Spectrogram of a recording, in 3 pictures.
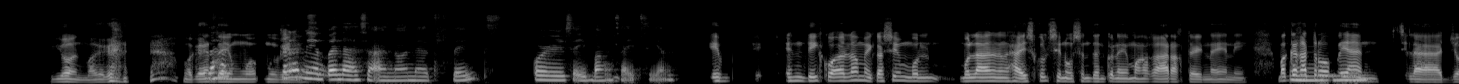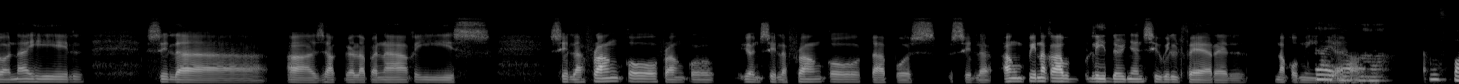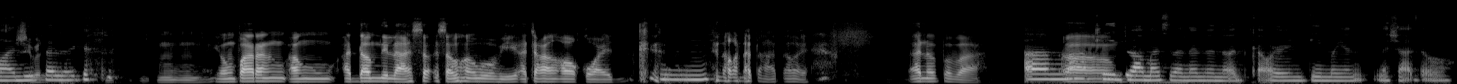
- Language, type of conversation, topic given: Filipino, unstructured, Ano ang huling pelikulang talagang nagustuhan mo?
- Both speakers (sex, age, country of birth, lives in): female, 20-24, Philippines, Philippines; male, 30-34, Philippines, Philippines
- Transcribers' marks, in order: laughing while speaking: "magaga"; chuckle; laugh; laughing while speaking: "Dun ako natatawa eh"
